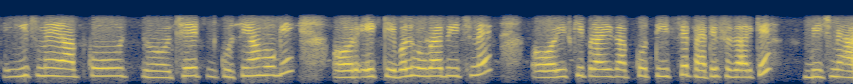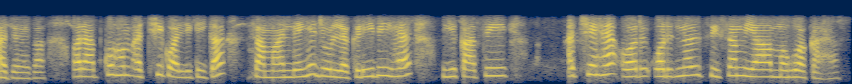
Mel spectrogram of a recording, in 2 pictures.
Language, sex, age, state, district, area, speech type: Hindi, female, 30-45, Bihar, Begusarai, rural, conversation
